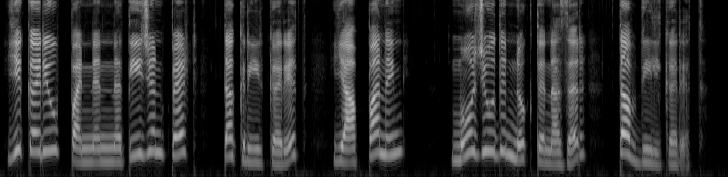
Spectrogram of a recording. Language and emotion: Kashmiri, neutral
